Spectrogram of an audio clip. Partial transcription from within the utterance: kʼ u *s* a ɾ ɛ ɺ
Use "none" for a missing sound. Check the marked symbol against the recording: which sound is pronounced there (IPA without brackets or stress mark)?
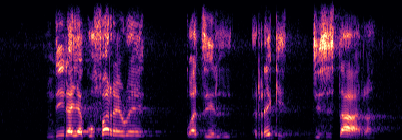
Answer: f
